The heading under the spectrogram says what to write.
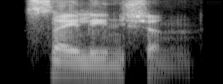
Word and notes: salientian: British English

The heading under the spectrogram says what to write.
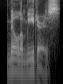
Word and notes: MM: American English

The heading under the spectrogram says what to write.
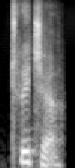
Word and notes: twitcher: Indian

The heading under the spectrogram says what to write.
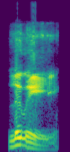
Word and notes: louis: British English

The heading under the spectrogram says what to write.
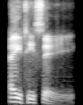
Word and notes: ATC: British English

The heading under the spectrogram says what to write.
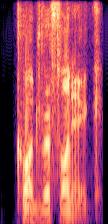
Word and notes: quadraphonic: British English

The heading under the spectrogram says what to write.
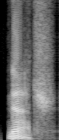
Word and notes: natch: American English

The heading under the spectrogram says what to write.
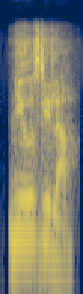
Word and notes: newsdealer: Indian

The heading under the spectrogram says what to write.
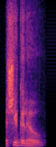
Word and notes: gigolo: Indian

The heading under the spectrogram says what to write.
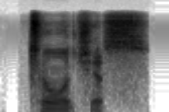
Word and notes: tortuous: British English

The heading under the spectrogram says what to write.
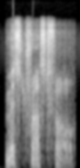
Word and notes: mistrustful: British English

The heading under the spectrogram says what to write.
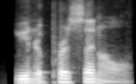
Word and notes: unipersonal: American English

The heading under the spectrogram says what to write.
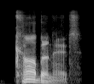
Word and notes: carbonate: British English

